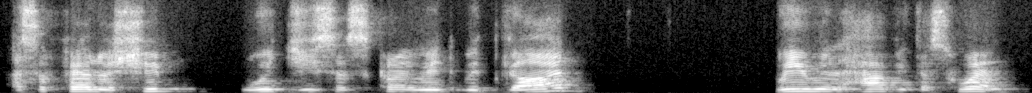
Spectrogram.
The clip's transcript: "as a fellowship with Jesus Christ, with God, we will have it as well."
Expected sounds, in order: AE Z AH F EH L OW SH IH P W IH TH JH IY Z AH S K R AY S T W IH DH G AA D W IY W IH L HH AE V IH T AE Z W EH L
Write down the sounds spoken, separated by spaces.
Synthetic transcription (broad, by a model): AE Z AH F EH L OW SH IH P W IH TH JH IY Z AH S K W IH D W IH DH G AA D W IY W IH L HH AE V IH T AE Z W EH L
